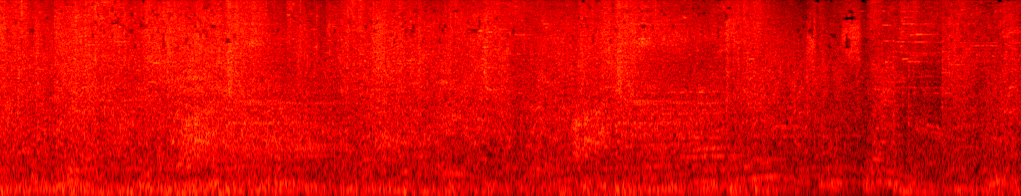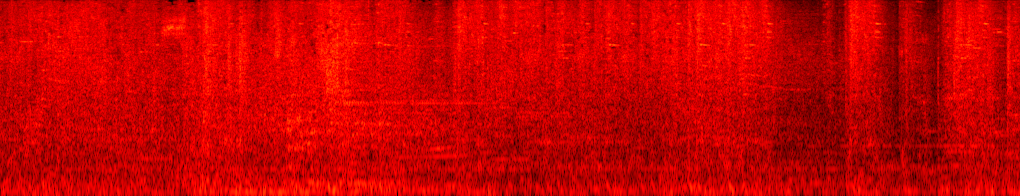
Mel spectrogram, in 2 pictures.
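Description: Game spell effects crackle and boom during a fast fight.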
